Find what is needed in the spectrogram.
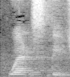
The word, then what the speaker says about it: Wednesday: itu biasanya kita salah tuh ngomongnya Wednesday padahal harusnya Wednesday cuma dua syllable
